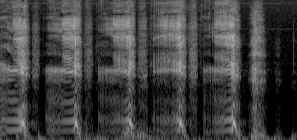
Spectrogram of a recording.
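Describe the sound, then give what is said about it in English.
A voice mimics Eli Manning whining and crying, giving a series of rhythmic, drawn-out wailing sobs that rise and fade several times, each moan ending in a catch of breath. “Play the clip. He starts whining and crying.”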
